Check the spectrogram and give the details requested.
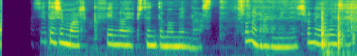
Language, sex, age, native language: Icelandic, female, 13, Icelandic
